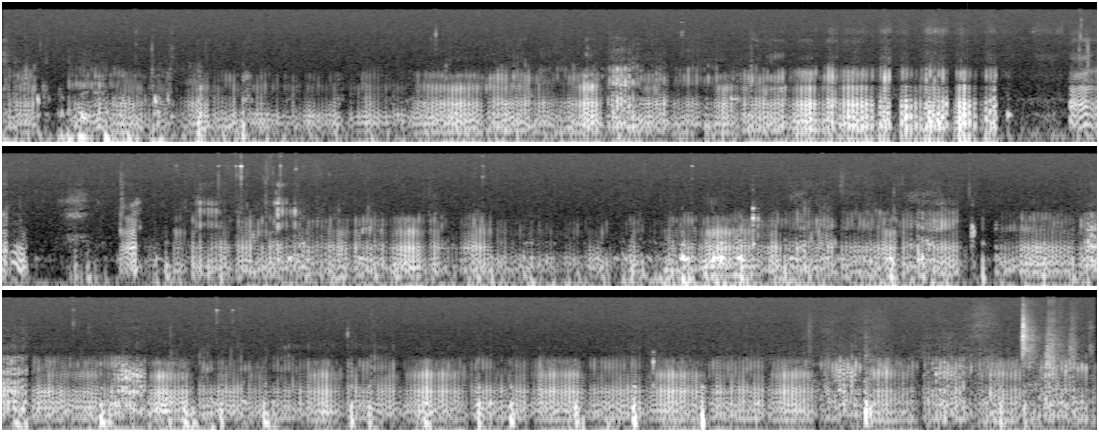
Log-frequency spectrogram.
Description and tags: my cat purring
animal, cat, cats, pet, pets, purr, purring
